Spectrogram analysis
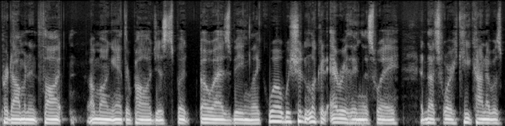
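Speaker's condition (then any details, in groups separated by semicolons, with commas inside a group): No condition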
